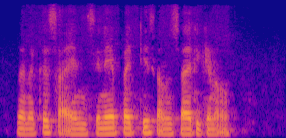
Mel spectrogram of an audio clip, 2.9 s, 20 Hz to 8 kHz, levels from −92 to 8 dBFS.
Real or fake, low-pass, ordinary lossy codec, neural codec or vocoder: real; 7.2 kHz; AAC, 32 kbps; none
